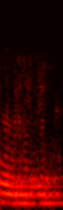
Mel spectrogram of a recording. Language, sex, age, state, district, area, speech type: Tamil, male, 30-45, Tamil Nadu, Cuddalore, rural, conversation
